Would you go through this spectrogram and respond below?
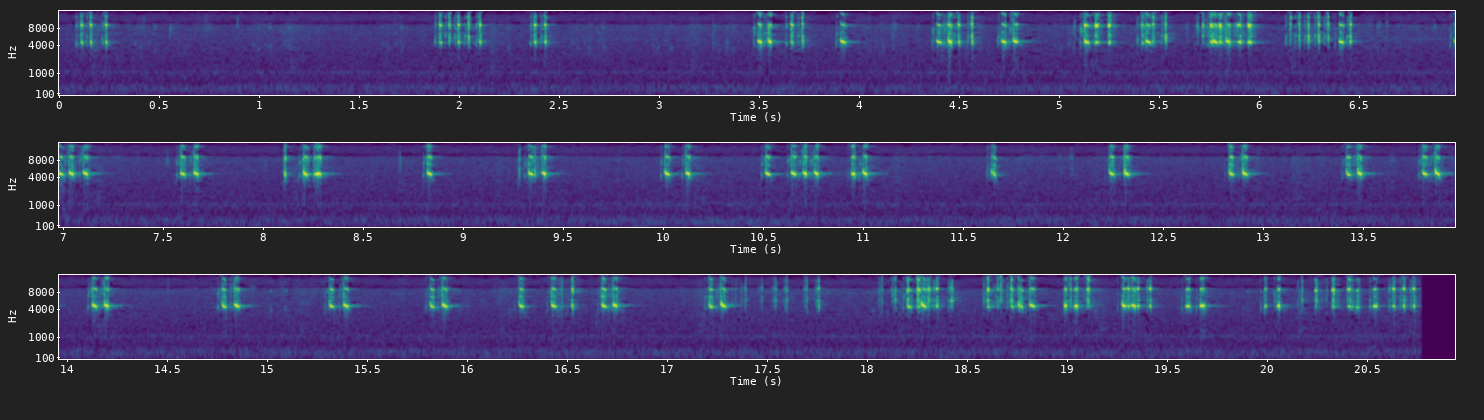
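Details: Loud house cricket indoors, a quiet start giving way to a long series of shrill high chirps, mostly regular pulses with denser bursts near the end, over a low steady hum.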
